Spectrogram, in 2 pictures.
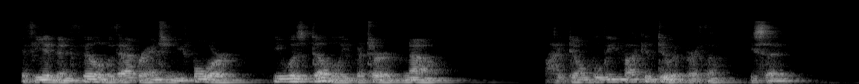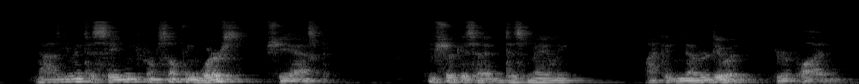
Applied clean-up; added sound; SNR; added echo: none; none; none; reverberation time 0.6 s.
